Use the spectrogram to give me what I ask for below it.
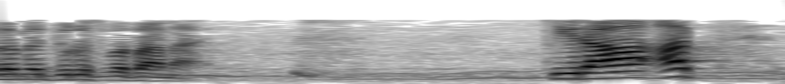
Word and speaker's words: قراءت: قراءت، قراءت لوگ کہتے ہیں قرت کر رہا تھا، قرت لفظ درست نہیں ہے، لفظ ہے قرآن پاک کے لیے جو استعمال ہوتا ہے وہ قراءت ہے، اور قراءت صحیح تلفظ ہے.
